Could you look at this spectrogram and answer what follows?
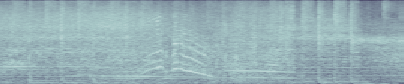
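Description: An Ariel Atom sports car's engine roars close by, its revs rising and falling in sweeping pitch changes, with a voice talking over the noise.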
